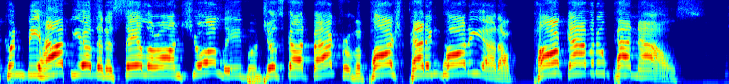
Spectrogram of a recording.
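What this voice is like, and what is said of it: Old-time transatlantic radio announcer voice. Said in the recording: “1920s radio personality, transatlantic voice man ... transatlantic 1930s radio announcer voice”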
